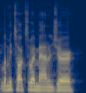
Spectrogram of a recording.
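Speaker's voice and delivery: ordinary delivery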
